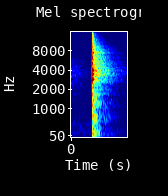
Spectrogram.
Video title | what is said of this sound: W4A33 DSM Mitsubishi Transmission Final Assembly: Insider Tips | get that solid sound when it's seated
